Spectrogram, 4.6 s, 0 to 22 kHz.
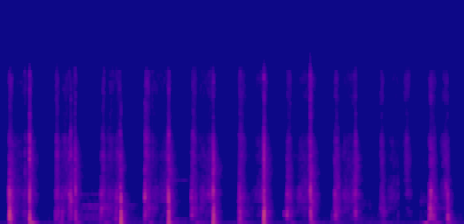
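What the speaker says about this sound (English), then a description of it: "We're going to do 2 more shuffles." Playing cards riffle-shuffled repeatedly at a table, a quick series of about a dozen crisp, papery bursts in steady rhythm, close and fairly quiet, with no talking.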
